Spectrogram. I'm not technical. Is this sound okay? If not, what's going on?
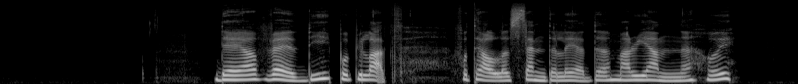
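No. Throughout the speech there is a swirly, hollow, smeared quality, and the starts of sounds are blurred. This is generation loss, likely from the audio being saved in MP3 form around seven times over, each save adding fresh damage.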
